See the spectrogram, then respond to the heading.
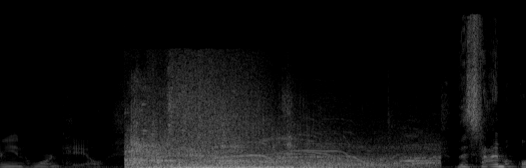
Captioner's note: Dracarys-y dragon scream of rage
